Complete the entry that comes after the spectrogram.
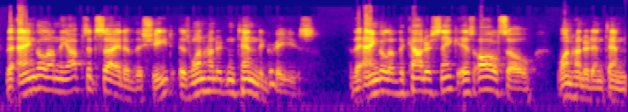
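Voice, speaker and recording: A man narrating a scripted 1940s instructional film in a measured, didactic, step-by-step manner. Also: medium pitch, fairly bright tone.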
